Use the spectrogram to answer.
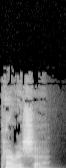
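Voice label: "perisher", British English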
